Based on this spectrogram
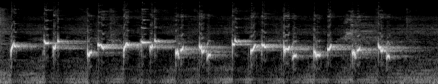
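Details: Trucukan, the yellow-vented bulbul, in vigorous long ropel song in wild forest style, used to lure other trucukan into singing; a steady run of gurgling, fluty whistles, each note sliding up or down, delivered briskly.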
